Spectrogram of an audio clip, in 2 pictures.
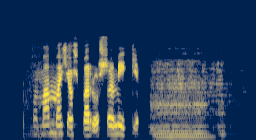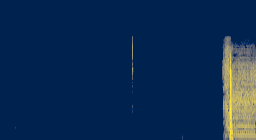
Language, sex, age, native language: Icelandic, male, 9, Icelandic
